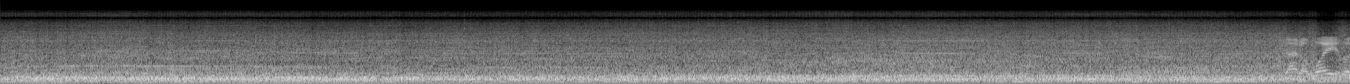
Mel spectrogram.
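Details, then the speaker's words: Coleman Powermate PM800 generator (600W, possibly 78cc Kawasaki 4-stroke), after tightening loose carb and fresh gas, choke off: steady unbroken drone with no surging, stumbling or knocks; runs good. "So, yeah, runs good."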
